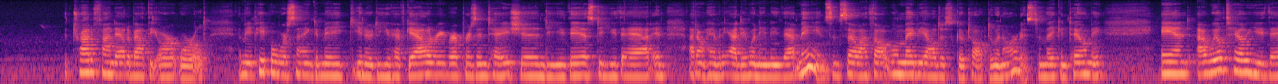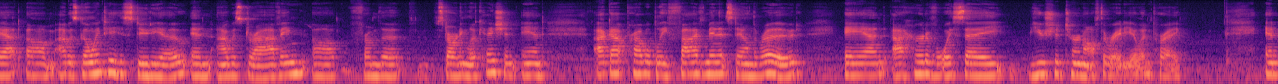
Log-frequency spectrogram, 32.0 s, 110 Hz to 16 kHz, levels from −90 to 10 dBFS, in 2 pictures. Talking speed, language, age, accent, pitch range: 195 wpm, English, 50-69, American, 185-200 Hz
